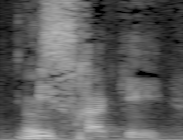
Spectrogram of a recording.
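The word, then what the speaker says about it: משחקי: So we pronounce it as S. Mishakei.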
